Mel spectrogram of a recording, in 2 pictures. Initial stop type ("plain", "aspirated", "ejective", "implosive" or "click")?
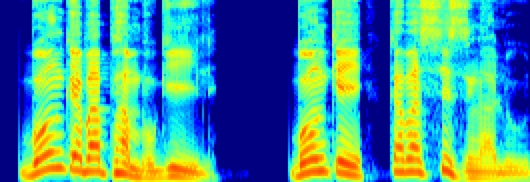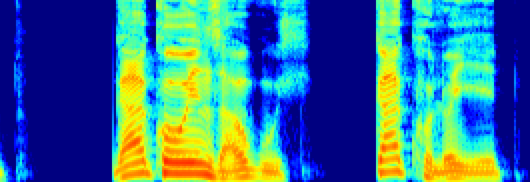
ejective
